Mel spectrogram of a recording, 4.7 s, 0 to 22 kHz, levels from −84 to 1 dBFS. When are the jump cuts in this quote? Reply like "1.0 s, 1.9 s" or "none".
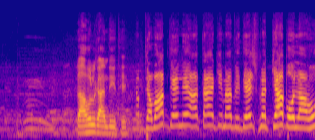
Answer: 2.1 s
